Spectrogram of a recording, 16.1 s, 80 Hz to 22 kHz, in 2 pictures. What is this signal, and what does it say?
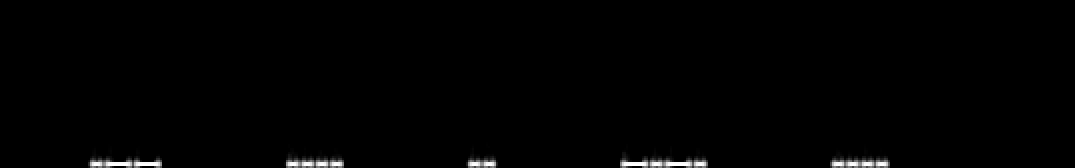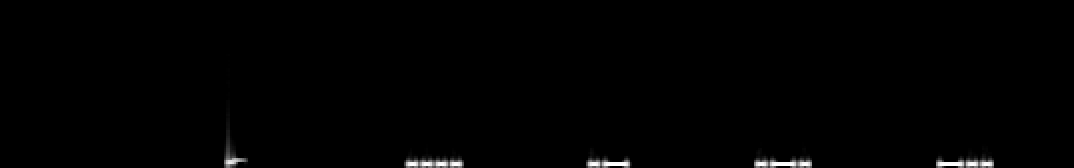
Morse code, heard as a keyed tone, about 22 wpm, spaced as for 8 wpm, 700 Hz. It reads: WHICH HARD
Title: 6x Character Spacing - Top 300 Words - 22wpm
